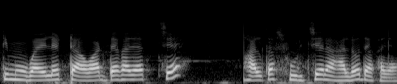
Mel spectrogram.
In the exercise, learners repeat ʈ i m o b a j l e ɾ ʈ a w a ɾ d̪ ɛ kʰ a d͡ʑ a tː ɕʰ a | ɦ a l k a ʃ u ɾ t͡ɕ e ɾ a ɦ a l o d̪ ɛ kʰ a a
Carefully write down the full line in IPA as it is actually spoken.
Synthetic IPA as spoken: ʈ i m o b a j l e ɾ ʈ a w a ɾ d̪ ɛ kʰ a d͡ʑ a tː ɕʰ e | ɦ a l k a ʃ u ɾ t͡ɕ e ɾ a ɦ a l o d̪ ɛ kʰ a a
